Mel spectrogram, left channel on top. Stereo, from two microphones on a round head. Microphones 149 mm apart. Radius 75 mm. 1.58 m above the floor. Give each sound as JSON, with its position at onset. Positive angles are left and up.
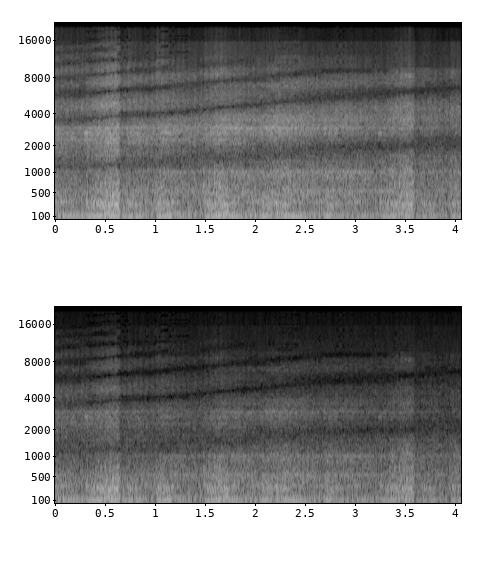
{"t": 0.0, "sound": "a motorcycle", "side_deg": 50}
